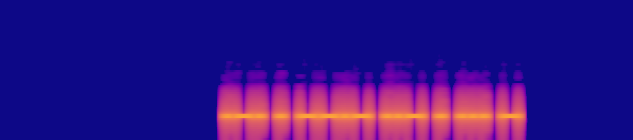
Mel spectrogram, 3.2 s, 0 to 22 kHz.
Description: Morse code, heard as a keyed tone, about 44 wpm, 700 Hz. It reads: REQUEST
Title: Top 1751-2000 Words 45wpm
